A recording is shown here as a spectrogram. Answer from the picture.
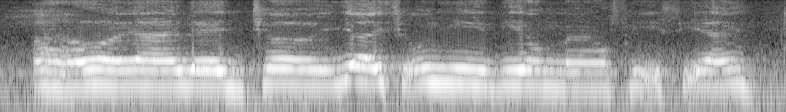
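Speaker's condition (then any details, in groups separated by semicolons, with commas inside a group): Cerebral palsy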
